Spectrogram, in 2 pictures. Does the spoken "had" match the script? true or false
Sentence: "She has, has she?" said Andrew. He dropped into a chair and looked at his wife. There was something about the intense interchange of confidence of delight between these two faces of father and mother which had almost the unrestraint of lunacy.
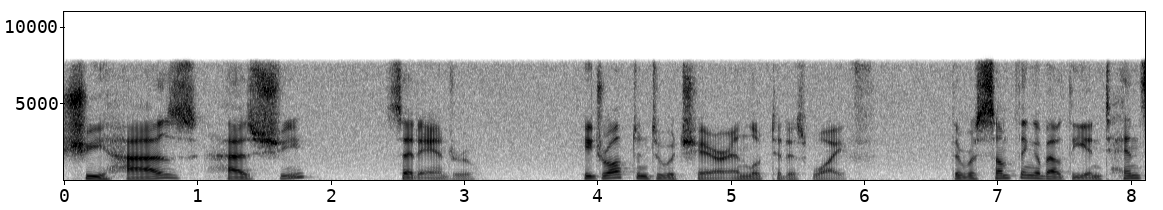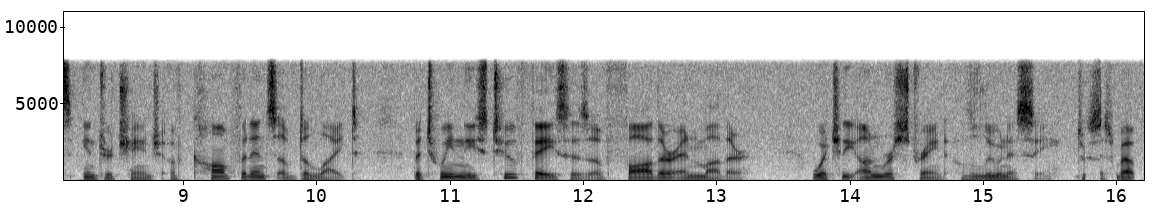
false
